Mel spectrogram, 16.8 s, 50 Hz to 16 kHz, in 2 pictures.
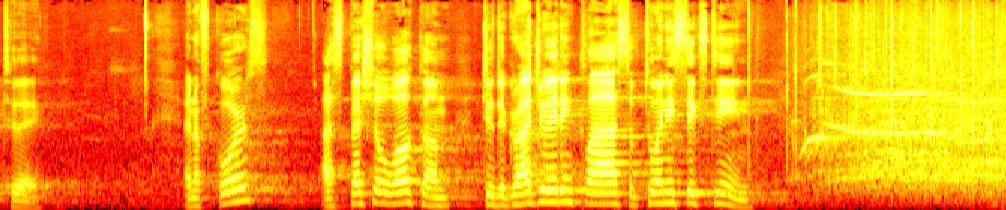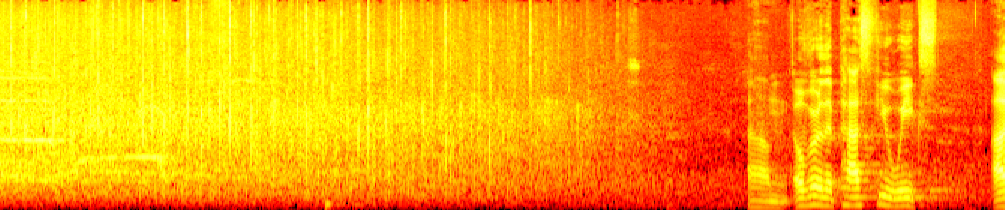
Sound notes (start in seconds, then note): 6.5 applause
